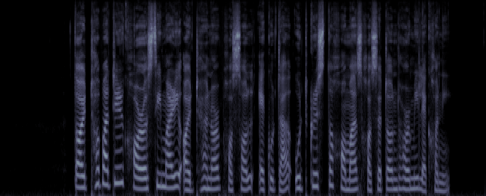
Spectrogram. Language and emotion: Assamese, neutral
